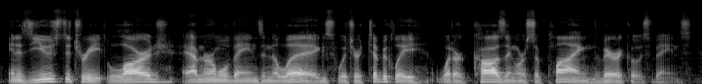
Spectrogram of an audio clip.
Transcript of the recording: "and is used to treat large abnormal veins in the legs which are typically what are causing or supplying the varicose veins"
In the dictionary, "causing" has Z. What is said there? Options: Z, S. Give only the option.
Z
